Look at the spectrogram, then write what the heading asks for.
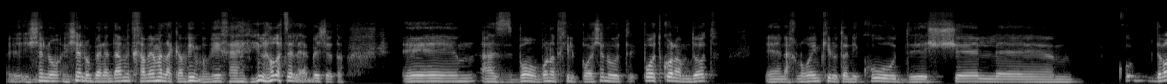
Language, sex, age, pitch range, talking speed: Hebrew, male, 30-49, 115-150 Hz, 170 wpm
